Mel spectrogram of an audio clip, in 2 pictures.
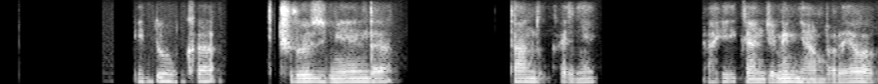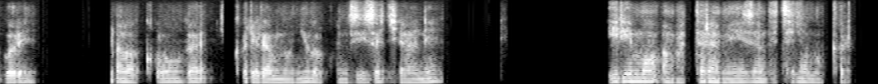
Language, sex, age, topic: Kinyarwanda, male, 25-35, finance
